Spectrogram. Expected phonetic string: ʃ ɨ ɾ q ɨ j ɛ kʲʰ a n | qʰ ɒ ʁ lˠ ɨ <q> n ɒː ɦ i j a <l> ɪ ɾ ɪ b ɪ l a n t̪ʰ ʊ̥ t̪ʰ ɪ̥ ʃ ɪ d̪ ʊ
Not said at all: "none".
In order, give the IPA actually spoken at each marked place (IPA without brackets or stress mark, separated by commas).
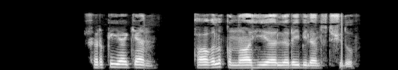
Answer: q, l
